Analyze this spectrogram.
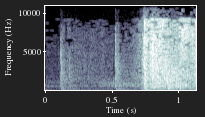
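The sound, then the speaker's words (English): Gunfire as two men exchange shots: two brief, sharp bangs come first, then a much louder, dense burst of noise that carries on to the end. “Lester jumps out and exchanges fire with Ray.”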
